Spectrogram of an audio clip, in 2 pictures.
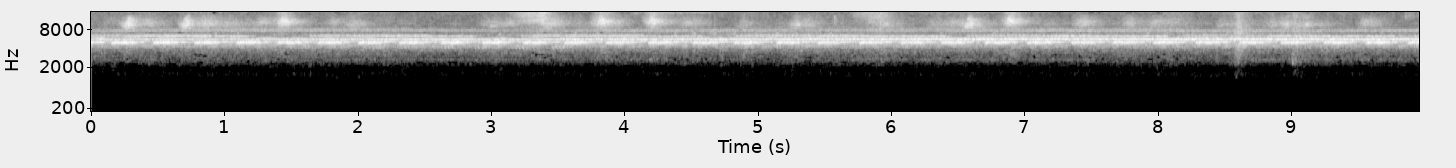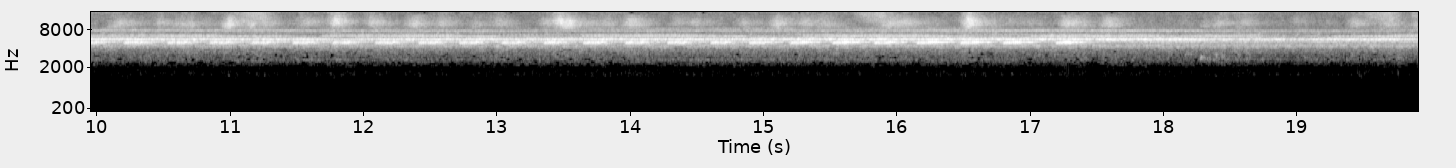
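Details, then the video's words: Crickets and other insects chirping at night in a jungle: a steady high-pitched pulsing trill, beating about three times a second, over a continuous shrill insect hiss higher still, with no other clear sounds. "Insects sounds | Cricket sounds |Jungle night"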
